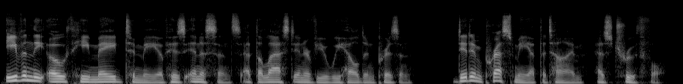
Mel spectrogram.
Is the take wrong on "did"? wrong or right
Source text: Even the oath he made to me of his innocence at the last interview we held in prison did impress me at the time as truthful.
right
